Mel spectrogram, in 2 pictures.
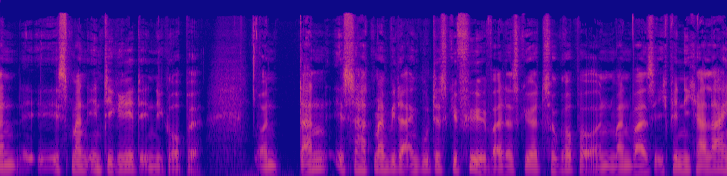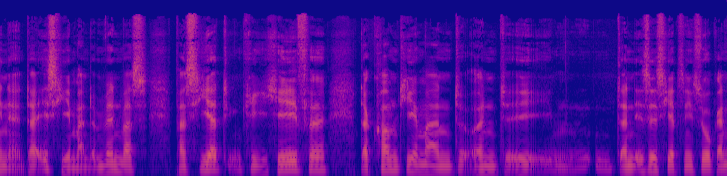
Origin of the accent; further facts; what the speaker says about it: Bergen an der Dumme, Lower Saxony, Germany; Und das ist nur ein kleiner Ort, das Bergen an der Dumme. Da sind man gerade 900 Einwohner damals gewesen, aber da kannte jeder jeden.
